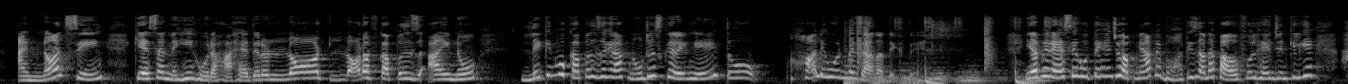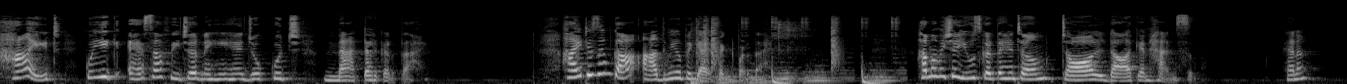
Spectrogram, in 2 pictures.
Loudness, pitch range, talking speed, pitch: -25 LUFS, 220-315 Hz, 175 wpm, 265 Hz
